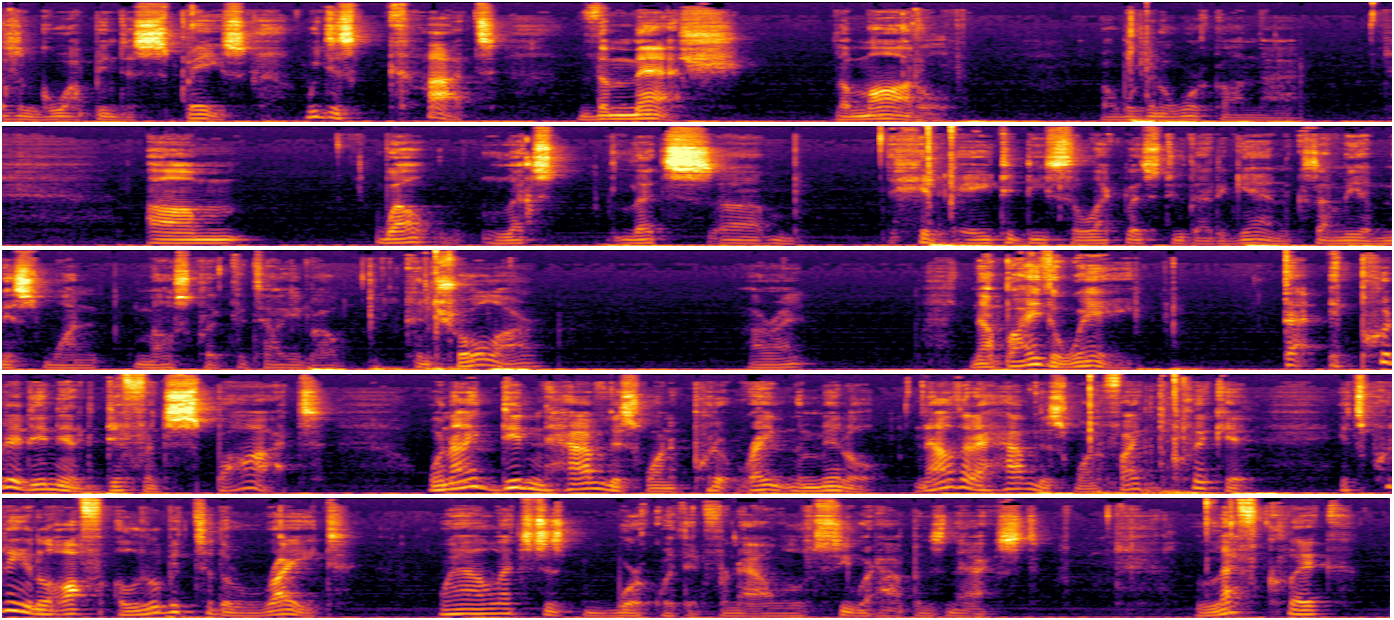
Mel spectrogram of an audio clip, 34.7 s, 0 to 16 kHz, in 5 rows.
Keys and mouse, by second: 5.6 KP_3, 11.6 a, 16.1 ctrl+r, 26.6 ctrl+r.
